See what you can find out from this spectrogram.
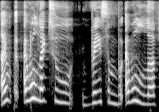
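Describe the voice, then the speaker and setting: This woman speaks with a Puerto Rican accent. Her pace is fairly slow. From Puerto Rico. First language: Spanish. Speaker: textile artist. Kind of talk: interview conversation. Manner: halting.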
